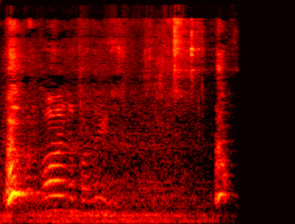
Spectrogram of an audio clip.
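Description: A dog barking and yipping, a drawn-out bark with a whiny edge followed by a shorter bark, heard at moderate volume alongside a voice.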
